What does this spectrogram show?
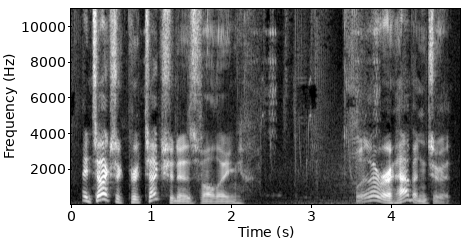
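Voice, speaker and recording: A man at a moderate pace in a dry, close sound with no echo. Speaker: video game streamer. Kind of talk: live gaming stream commentary.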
